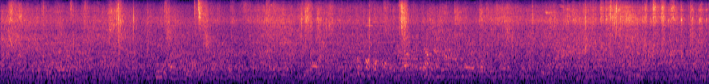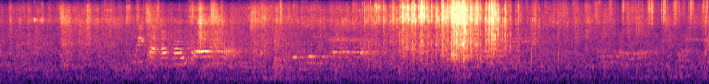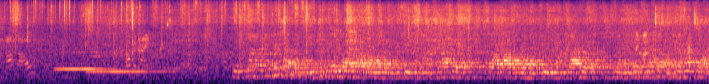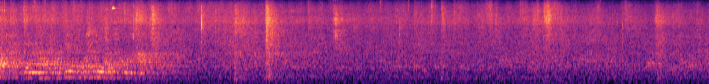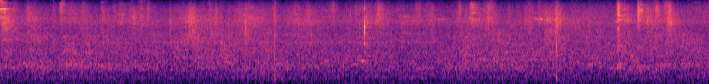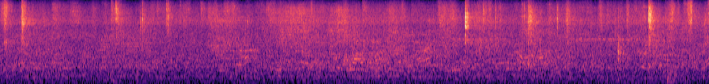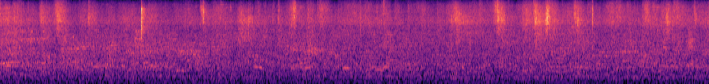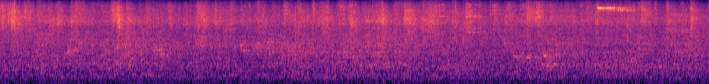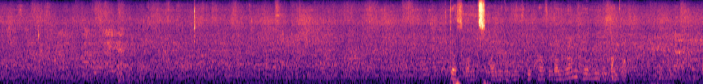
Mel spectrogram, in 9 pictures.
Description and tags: BKK airport with announcement
Bangkok airport departure lounge with announcement in Thai.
